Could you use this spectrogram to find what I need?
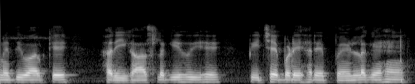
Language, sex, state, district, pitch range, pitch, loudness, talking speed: Hindi, male, Uttar Pradesh, Lalitpur, 105-110 Hz, 110 Hz, -17 LUFS, 190 wpm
